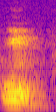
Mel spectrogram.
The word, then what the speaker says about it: ohm: जैसे कि कोई गोला बना दो, इसको मिटा दो, दो लाइन ऐसे कर दे, या फिर सी, ठीक है, प्रोनाउंसिएशन OHM, ओम।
